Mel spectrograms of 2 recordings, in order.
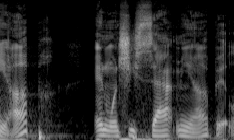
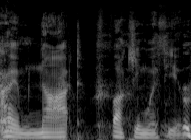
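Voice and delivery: near-tearful, insistent voice close to crying; 5 semitones lower, 6 dB quieter than usual. Retelling pleading with his wife about his legs, almost in tears. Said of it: "almost in tears going".

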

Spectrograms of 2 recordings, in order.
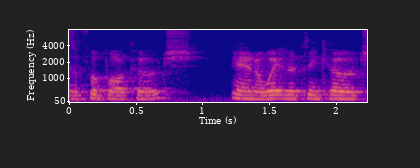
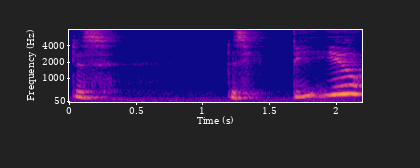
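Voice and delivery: put-on child's whisper, much higher; 10 semitones higher than usual. Recalling other kids asking about his dad the coach, retelling a kid's whisper. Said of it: "like whispering".

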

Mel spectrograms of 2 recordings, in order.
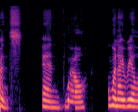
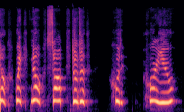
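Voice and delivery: very high, very loud, shrill, frantic panicked pleading; 12 semitones higher, 10 dB louder than usual. Voicing a character who has just awakened, panicked. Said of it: "He awakens in a panic".

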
